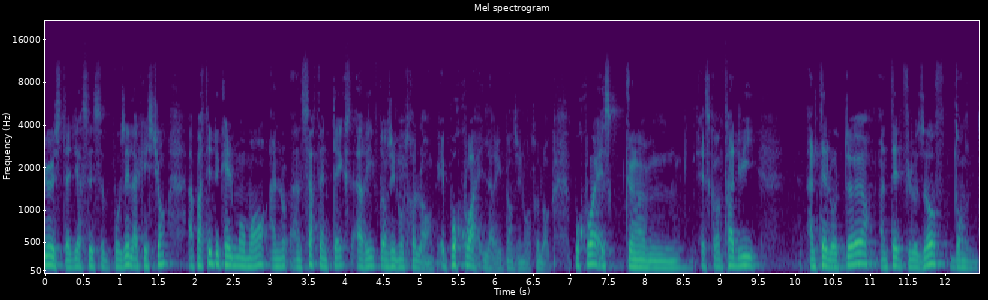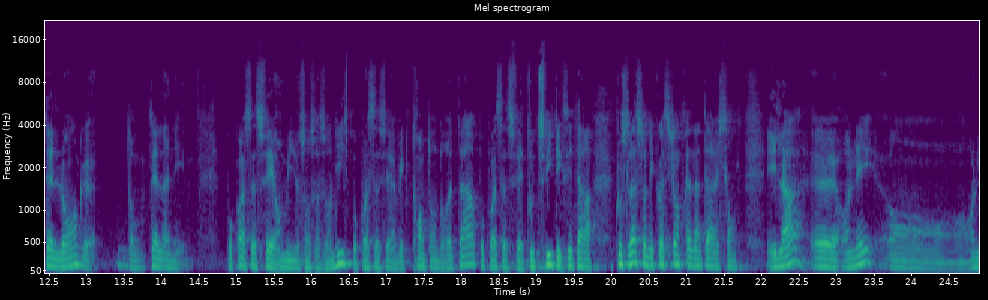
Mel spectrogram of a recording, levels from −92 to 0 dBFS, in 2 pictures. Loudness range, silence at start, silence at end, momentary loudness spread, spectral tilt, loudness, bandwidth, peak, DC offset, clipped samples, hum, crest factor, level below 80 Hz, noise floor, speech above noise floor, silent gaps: 5 LU; 0 s; 0 s; 14 LU; -7.5 dB/octave; -39 LUFS; 11.5 kHz; -20 dBFS; under 0.1%; under 0.1%; none; 20 dB; -76 dBFS; -66 dBFS; 27 dB; none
